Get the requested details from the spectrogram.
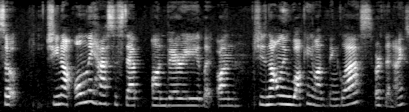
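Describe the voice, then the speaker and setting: With a Filipino accent, a woman speaks in a high voice at a moderate pace. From Philippines. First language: Tagalog. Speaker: booktuber. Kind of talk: casual vlog chat. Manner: casual, many fillers.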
